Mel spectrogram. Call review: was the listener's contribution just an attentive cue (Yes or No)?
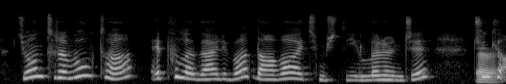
Yes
